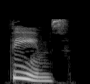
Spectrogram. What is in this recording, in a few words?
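"themes", British English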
